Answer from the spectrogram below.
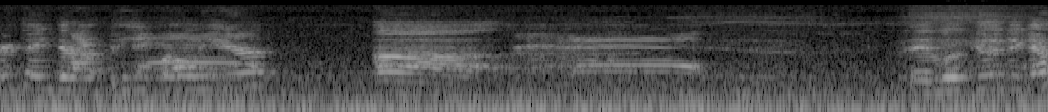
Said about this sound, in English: the goats, they are mad annoying.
